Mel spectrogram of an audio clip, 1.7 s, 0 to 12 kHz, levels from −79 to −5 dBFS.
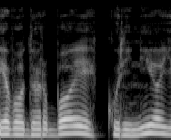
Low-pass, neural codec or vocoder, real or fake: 9.9 kHz; none; real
